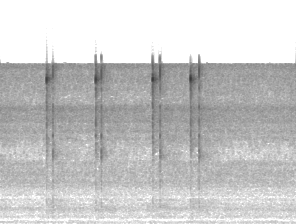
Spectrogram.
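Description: Faint computer mouse clicks: about four in under three seconds, most of them a quick pair of sharp ticks from the button being pressed and released, as spline points are placed.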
